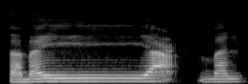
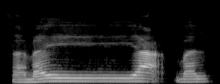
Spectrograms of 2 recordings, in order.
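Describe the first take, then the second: The two takes are said the same way.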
